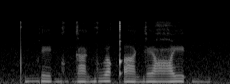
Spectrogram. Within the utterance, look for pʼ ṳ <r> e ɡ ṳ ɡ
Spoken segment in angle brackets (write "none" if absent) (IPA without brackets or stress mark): ɾ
